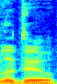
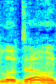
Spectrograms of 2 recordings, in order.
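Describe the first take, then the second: First: The name ends with a 'doo' sound. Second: The name ends with a 'dont' sound. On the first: The speaker calls it right. "say Ledoux" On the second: The speaker calls it wrong. "don't say LeDon't"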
